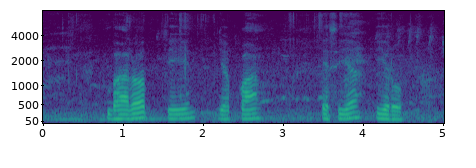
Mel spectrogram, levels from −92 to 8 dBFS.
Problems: constant background noise, background conversations at intervals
